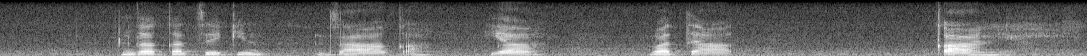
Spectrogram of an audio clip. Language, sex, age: Tsonga, female, 18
